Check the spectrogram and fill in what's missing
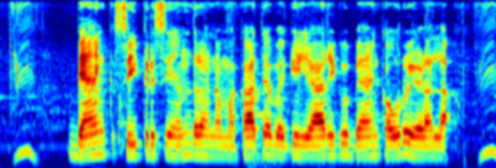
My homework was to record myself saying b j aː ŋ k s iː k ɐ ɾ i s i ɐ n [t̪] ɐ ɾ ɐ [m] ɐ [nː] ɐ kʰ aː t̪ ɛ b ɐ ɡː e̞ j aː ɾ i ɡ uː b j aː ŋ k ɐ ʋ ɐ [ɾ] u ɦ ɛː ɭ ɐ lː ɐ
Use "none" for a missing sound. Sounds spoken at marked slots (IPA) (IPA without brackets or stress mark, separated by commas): d̪, n, mː, ɾ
